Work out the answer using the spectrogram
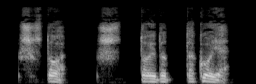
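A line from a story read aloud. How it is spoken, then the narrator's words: Strained, forced out. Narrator (Russian): выдавил Явор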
